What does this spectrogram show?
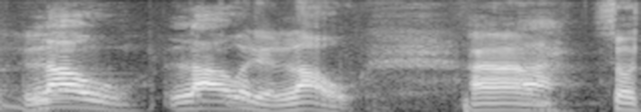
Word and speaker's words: Laoe: Kristoff pronounce the last one. Lao.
